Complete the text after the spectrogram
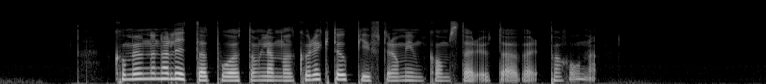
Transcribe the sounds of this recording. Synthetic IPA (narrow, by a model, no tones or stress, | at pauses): kʰɔmʉ̟ːnənhaɭiːt̪at̪̚pʰɔat̪̚d̪ɔmlɛmnad̪kʰɔɾɛkt̪aɵpːjɪft̪əɾɔmɪnkʰɔmst̪ə̰ɾʉ̟̰ːt̪ʰø̰ːvə̰ɾpʰanɧuːnə̰n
